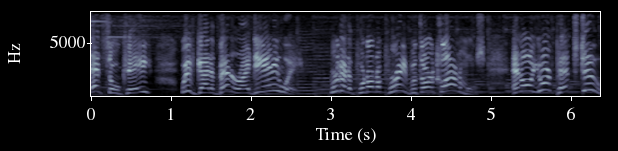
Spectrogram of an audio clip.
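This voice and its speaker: Clear music plays behind a cartoonish character voice. The voice is extremely high-pitched and moves at a fairly quick pace. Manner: bubbly, eager.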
